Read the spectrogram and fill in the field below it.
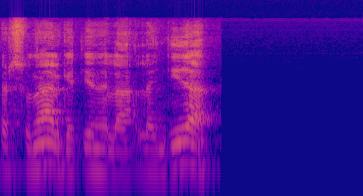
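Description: A middle-aged man speaks calmly into microphones close by.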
